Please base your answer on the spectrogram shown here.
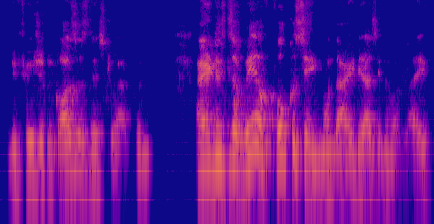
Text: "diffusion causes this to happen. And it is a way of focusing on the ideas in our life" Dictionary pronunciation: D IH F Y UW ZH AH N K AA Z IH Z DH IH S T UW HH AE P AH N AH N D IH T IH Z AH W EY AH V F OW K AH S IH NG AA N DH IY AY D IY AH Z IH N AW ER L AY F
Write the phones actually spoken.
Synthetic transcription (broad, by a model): D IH F Y UW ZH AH N K AA Z IH Z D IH S T UW HH AE P AH N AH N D IH T IH Z AH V EY AH V F OW K AH S IH NG AA N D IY AY D IY AH Z IH N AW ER L AY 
